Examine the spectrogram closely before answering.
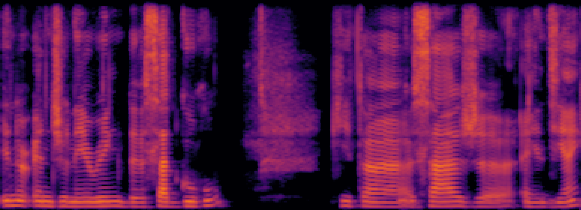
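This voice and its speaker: Her intonation is monotone and flat. The woman's pitch is fairly low. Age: 60s. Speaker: journalist and author. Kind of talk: interview. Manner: hesitant, many fillers.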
